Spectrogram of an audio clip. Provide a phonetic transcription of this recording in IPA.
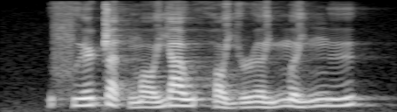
f ɨ˧˥ ə̯ ʈ a˨˩ t̚ m ɔ˨˩˦ j a˧ w h ɔ˨˩˨ j ɹ ə˨˩˦ j m ə˨˩˦ j ŋ ɨ˧˥

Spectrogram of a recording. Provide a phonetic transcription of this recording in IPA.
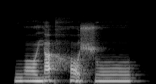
w ɔ˨ j ä˦ ʔ h ɔ̰˦˨ ʃ o˨

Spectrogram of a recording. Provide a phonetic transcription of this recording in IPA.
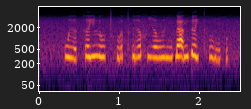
k w ɨ˧˩ ə̯ k ə˨˦ j l u˨˦ t̪ʰ ṵ˧˨ ə̯ t̪ʰ ɨ̰˧˥ ə̯ f i˧ ə̯ v ɨ˧ ŋ ɗ a̰˧˥ n ɗ ə˧ j t̪ʰ ṵ˧˨ ŋ ʔ

